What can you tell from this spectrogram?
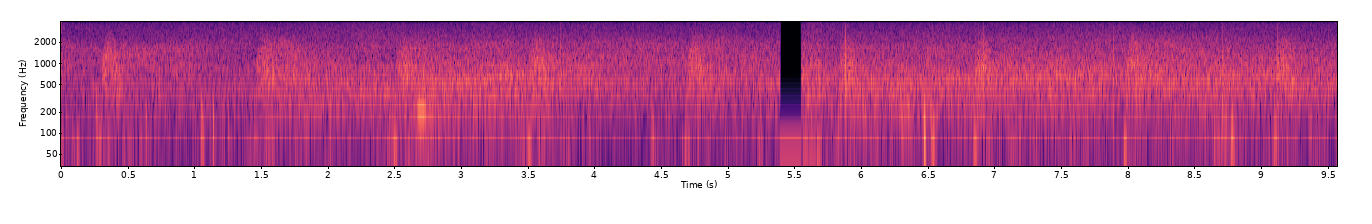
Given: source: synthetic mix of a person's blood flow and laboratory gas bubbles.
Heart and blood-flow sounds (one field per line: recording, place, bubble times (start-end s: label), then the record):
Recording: Doppler ultrasound of blood flow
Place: subclavian vein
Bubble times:
6.21-6.42 s: bubbles
From the record:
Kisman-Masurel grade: 112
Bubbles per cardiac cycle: 1 to 2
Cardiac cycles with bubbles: 1 to 10%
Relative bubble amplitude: moderate (0.250 to 0.450)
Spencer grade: 1 (occasional bubble signal discernible with the cardiac motion signal, with majority of cardiac periods free of bubbles)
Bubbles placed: anywhere in the cardiac cycle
